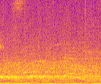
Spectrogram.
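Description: crowd cheering and applauding

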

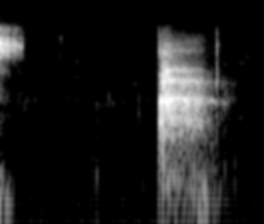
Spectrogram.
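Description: beer bottle being opened

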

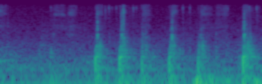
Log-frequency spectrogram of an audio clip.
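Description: writing on a board

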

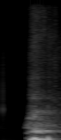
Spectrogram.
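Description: dog growling

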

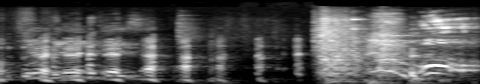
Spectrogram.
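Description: window being slammed shut

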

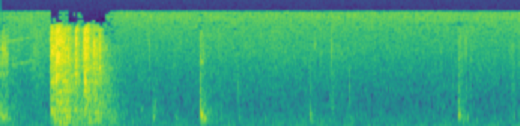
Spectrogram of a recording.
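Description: door closing

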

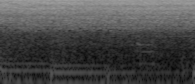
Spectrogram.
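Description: pressure cooker whistle

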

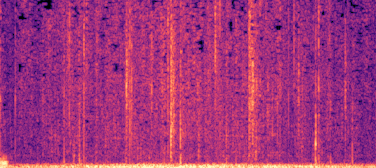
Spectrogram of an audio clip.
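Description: fire burning

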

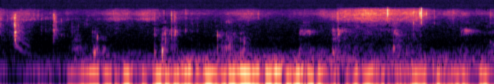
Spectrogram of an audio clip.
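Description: sipping and swallowing water

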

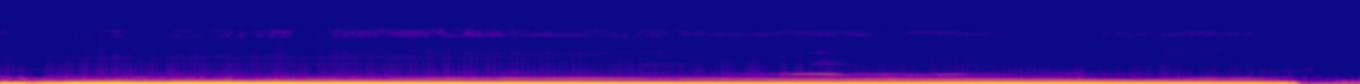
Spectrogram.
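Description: dog howling

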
